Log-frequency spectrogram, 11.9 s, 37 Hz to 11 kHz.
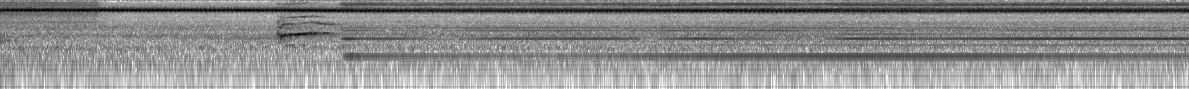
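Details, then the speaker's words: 2009 Kaeser SX 6 Aircenter screw compressor, 270-litre receiver, integrated dryer, 5,863 working hours, starting from 2.3 bar: quick rising sweep at start-up, then steady even whine holding pitch as pressure builds; normal screw compressor run. "It's currently 2.3 bars in a receiver, so let's start it up and see how it builds pressure."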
